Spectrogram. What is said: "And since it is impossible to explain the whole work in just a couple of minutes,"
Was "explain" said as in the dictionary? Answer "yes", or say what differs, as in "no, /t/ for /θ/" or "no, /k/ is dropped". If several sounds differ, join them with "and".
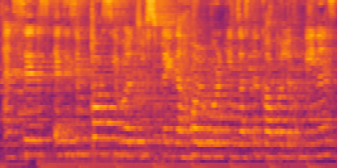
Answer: no, /k/ is dropped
